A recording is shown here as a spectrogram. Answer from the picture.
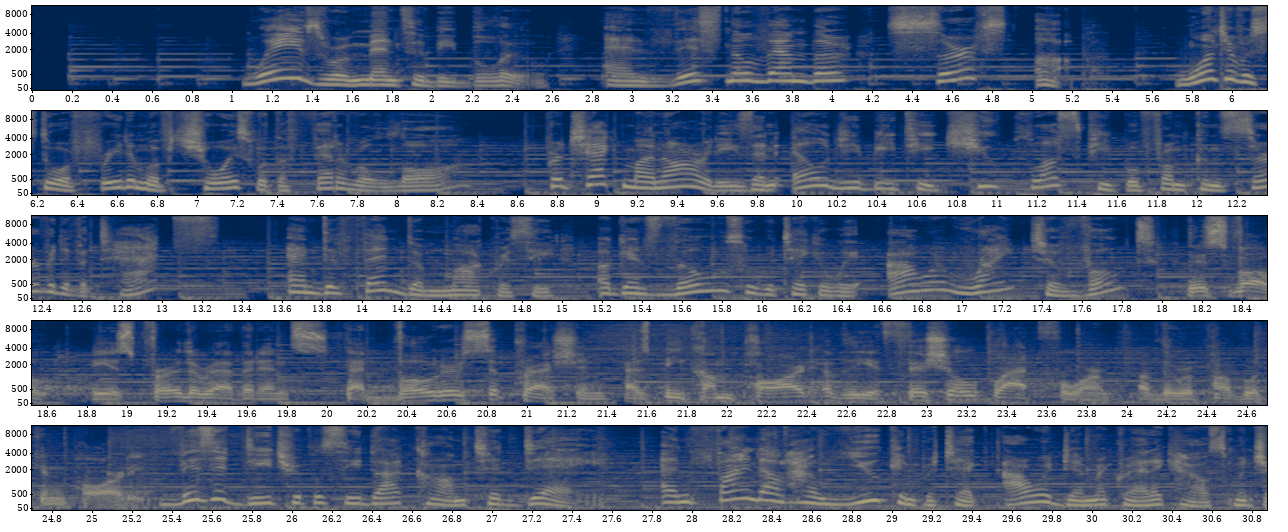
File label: Voiceover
